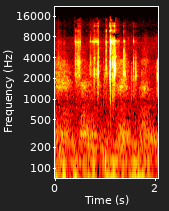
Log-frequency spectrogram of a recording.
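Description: Faint small metal clicks and ticks of an engine valve rocker arm and its threaded adjuster piece being handled and turned in the fingers, several quick clicks in the first second and a half.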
